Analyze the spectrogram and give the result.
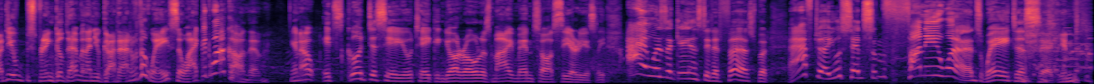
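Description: Using a put-on character voice pitched high for a man, he speaks at a moderate pace with hardly any pauses over clear background noise. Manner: exasperated, chatty.

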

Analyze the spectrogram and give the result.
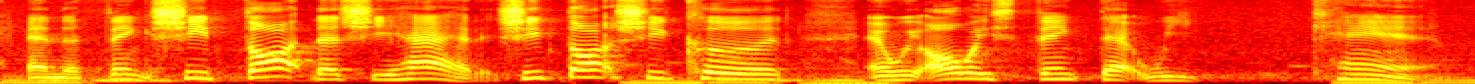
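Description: Over noticeable background noise, a high-pitched man talks at a moderate pace with lively intonation. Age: 20s. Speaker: podcast host. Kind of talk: solo monologue.

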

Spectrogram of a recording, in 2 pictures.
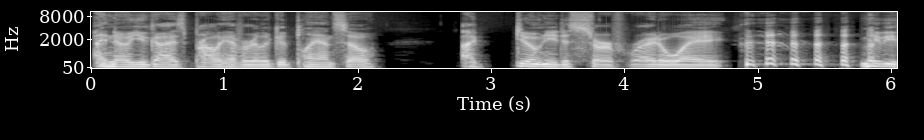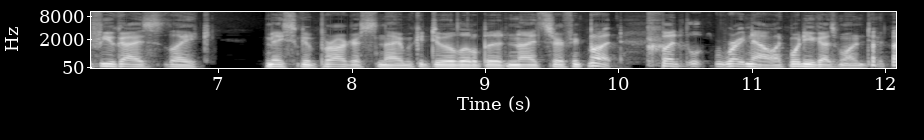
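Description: Putting on a raspy character voice, a man talks at a medium pitch and a fairly quick pace, with monotone, flat intonation and long, frequent pauses. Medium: actual play. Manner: mellow surfer-dude talk.

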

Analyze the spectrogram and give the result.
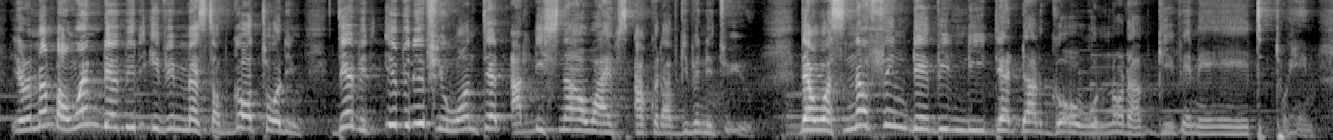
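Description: A man talks at a very fast pace with an extremely high pitch, very wide pitch swings and big swings in loudness. His tone is animated, and music plays in the background. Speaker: preacher. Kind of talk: sermon. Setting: church conference with live congregation. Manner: animated, urgent call-and-response preaching that builds to a shout; rousing, repeating phrases and prompting the crowd to answer with amen.

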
